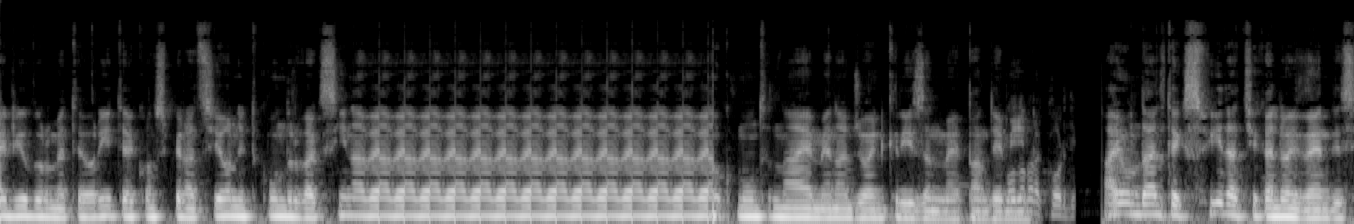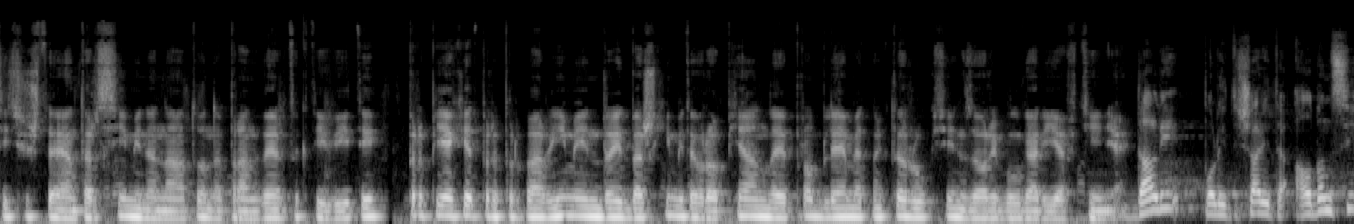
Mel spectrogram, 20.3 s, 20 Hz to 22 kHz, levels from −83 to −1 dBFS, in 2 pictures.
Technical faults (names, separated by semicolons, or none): broken-record loop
